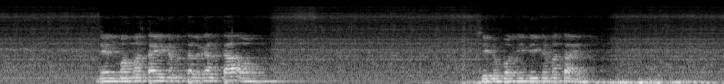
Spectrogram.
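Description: A man speaks loudly into a microphone through a loudspeaker, in an echoing room.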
